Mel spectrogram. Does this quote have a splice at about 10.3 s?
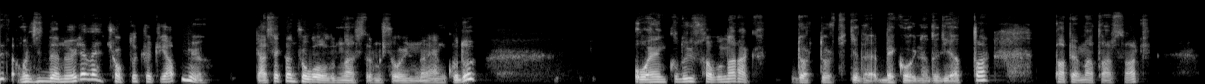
yes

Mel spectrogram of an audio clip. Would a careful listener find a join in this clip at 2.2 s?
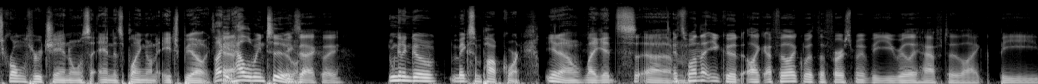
yes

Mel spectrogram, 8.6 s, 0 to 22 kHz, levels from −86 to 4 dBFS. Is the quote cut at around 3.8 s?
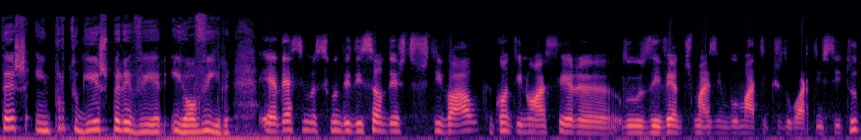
no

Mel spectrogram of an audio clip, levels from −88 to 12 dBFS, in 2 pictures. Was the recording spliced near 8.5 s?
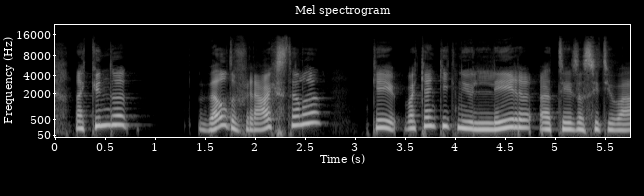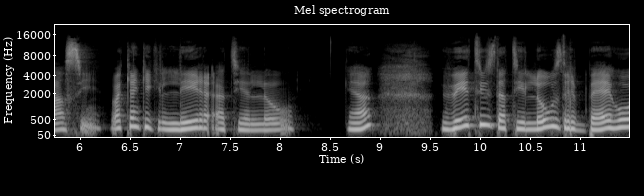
no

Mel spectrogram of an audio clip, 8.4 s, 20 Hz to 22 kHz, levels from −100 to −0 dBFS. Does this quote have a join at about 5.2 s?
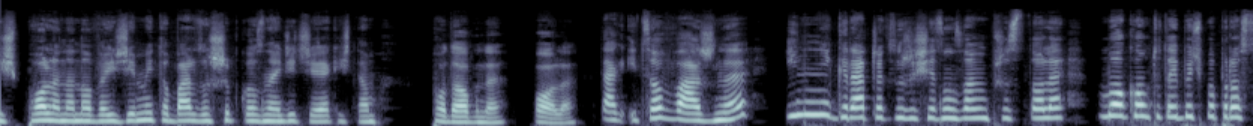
no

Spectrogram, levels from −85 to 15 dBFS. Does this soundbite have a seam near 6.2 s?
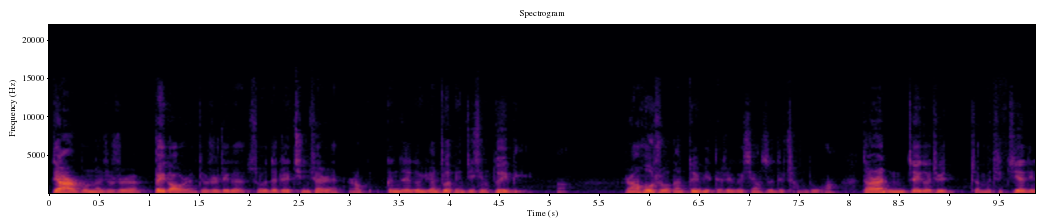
yes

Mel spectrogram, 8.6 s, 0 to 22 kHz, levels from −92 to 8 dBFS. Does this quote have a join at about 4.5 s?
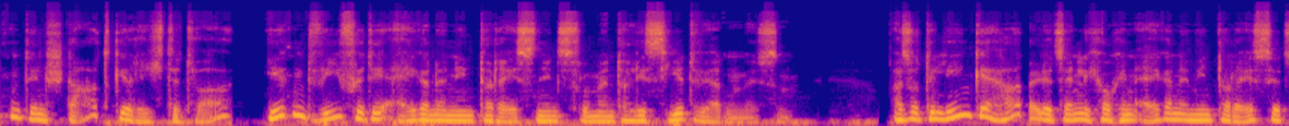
no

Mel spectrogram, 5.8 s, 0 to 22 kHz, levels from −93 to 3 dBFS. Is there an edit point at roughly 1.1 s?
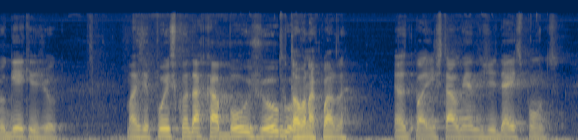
no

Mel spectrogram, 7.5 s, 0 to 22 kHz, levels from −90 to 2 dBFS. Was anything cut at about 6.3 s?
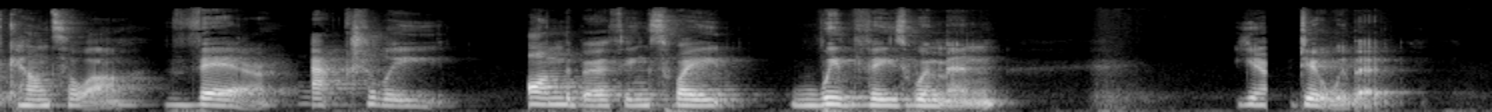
yes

